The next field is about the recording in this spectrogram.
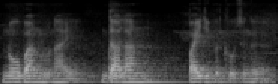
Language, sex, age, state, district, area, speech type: Bodo, male, 30-45, Assam, Baksa, urban, spontaneous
